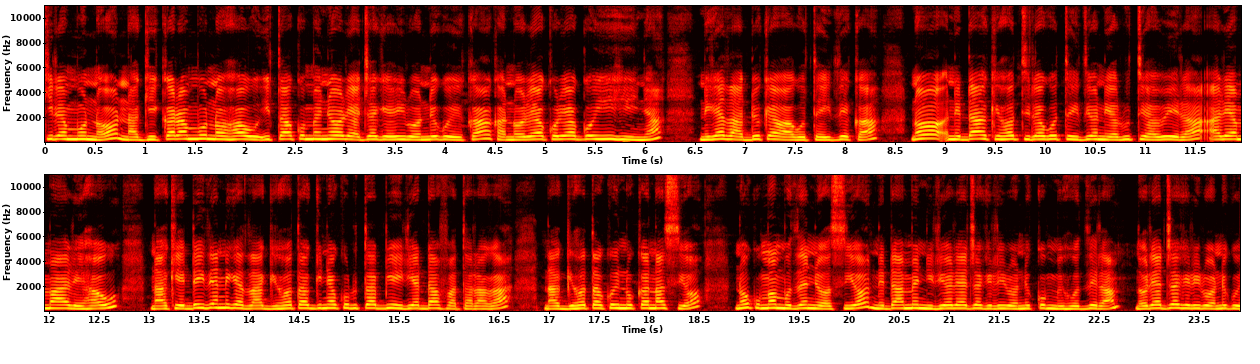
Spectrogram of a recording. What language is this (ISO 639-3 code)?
kik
